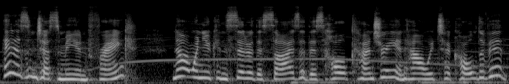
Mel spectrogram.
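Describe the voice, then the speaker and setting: A woman acts out a defiant small-town woman weighed down by guilt. Her voice sits on the high side, and she confesses earnestly, with the dramatic delivery of a period radio play. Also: fairly quick, a little hiss or hum, close to an everyday voice. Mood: bitter. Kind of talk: radio drama acting, 1940s setting. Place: live amateur radio drama performance at an amphitheater.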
